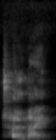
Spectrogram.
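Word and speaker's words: ptomaine: a poison and that's tomaine the silent p p t o m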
